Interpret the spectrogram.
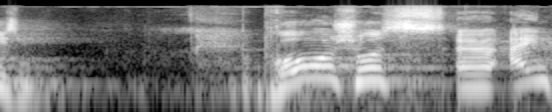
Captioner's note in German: Pfiff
